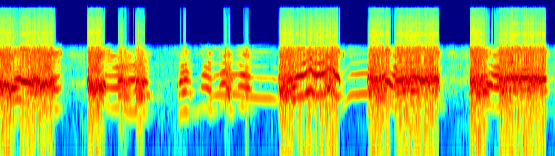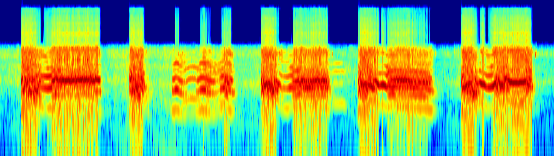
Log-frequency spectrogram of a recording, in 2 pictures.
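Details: A singing dog gives warbling, whiny howl-like notes that slide up and down in pitch. They come in short loud bursts about once a second, with harsh distorted noise in between.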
